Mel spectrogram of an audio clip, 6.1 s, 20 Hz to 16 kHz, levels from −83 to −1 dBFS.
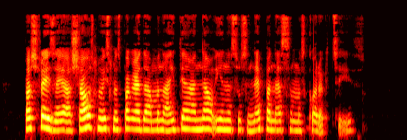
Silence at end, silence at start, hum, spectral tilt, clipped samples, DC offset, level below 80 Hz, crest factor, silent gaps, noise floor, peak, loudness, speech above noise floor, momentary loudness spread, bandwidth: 0.8 s; 0.4 s; none; -3.5 dB/octave; under 0.1%; under 0.1%; -68 dBFS; 20 dB; none; -79 dBFS; -2 dBFS; -20 LUFS; 58 dB; 14 LU; 11.5 kHz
